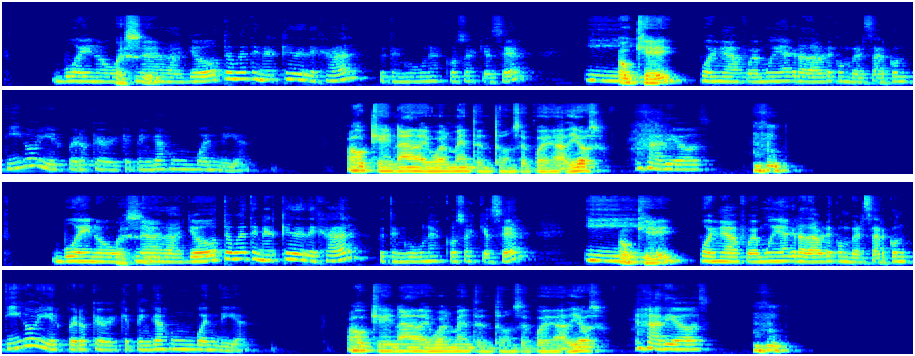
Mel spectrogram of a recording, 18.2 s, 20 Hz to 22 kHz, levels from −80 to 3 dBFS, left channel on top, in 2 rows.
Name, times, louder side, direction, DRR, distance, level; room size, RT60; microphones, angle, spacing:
voice 1, 0.5-5.3 5.8-6.6 7.0-11.6 15.4-16.2, right 5 dB, 90° right, 0.5 m, -29 dB
voice 2, 1.1-1.6 6.2-6.7 12.6-15.1 16.6-16.9, left 3 dB, 50° left, 0.6 m, -24 dB
2.7 x 2.6 x 2.6 m
head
